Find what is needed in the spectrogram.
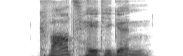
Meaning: inflection of quarzhältig: 1. strong genitive masculine/neuter singular 2. weak/mixed genitive/dative all-gender singular 3. strong/weak/mixed accusative masculine singular 4. strong dative plural
- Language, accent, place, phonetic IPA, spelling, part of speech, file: German, Germany, Berlin, [ˈkvaʁt͡sˌhɛltɪɡn̩], quarzhältigen, adjective, De-quarzhältigen.ogg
